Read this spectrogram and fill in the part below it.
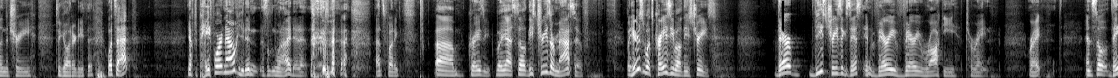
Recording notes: At our Edmonton Gathering in October at Crosspoint Church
